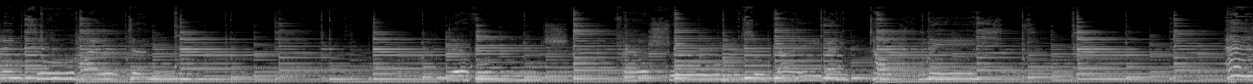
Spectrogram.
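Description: Acoustic guitar playing an instrumental passage of a folk-style song accompaniment.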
